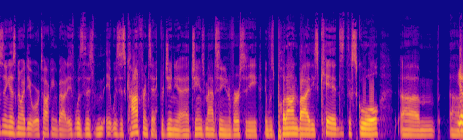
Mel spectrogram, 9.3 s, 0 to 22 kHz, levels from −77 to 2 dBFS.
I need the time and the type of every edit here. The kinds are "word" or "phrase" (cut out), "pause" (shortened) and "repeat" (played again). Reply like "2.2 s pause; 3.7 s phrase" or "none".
3.1 s word; 5.2 s pause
